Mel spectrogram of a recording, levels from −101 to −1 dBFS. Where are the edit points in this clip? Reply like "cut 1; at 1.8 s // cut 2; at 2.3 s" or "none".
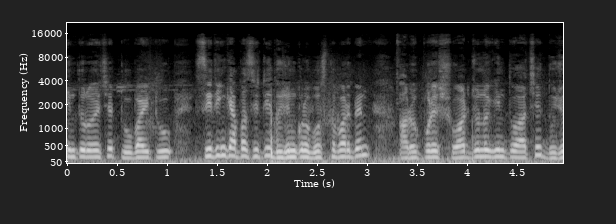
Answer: none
